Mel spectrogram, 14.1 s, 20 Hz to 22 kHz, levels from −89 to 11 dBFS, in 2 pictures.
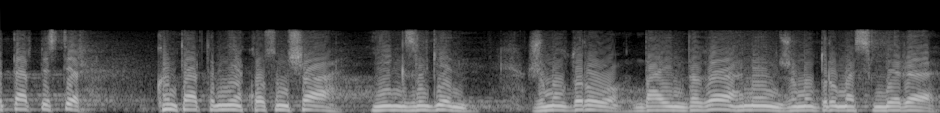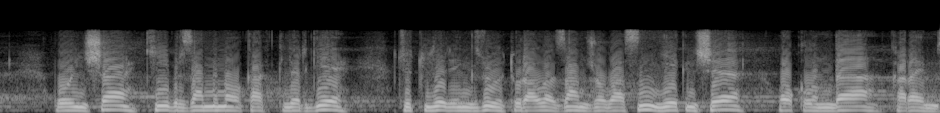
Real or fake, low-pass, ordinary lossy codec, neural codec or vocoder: real; 7.2 kHz; none; none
